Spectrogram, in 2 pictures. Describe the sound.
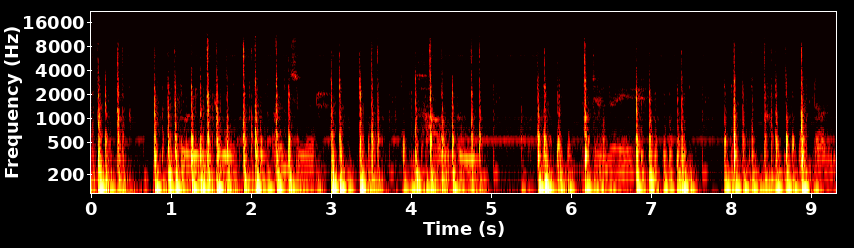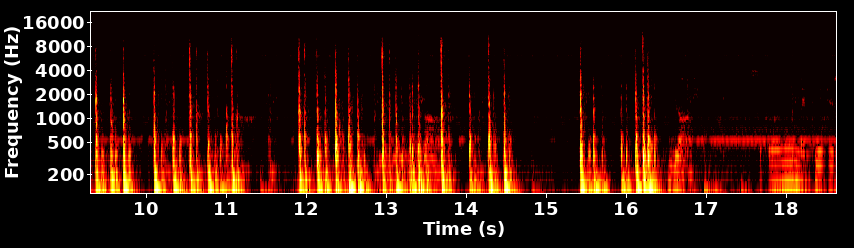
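Someone types an answer on a computer keyboard: many rapid, sharp key clicks come in dense bursts with short pauses between them, and the typing stays loud and busy throughout.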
